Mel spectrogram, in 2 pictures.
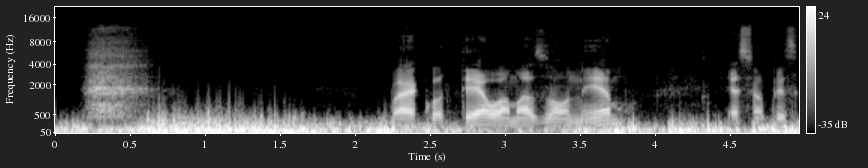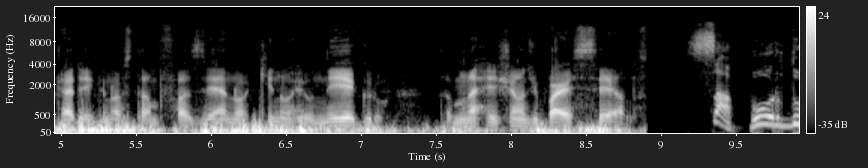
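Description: A man speaks calmly and cheerfully to a microphone, outdoors.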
